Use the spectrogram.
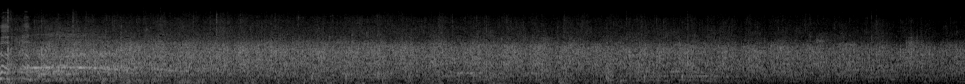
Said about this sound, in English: It comes to that time where we have to give … more applause.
